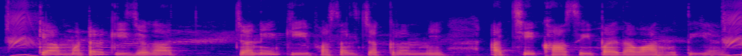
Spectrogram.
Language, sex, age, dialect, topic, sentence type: Hindi, female, 31-35, Awadhi Bundeli, agriculture, question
